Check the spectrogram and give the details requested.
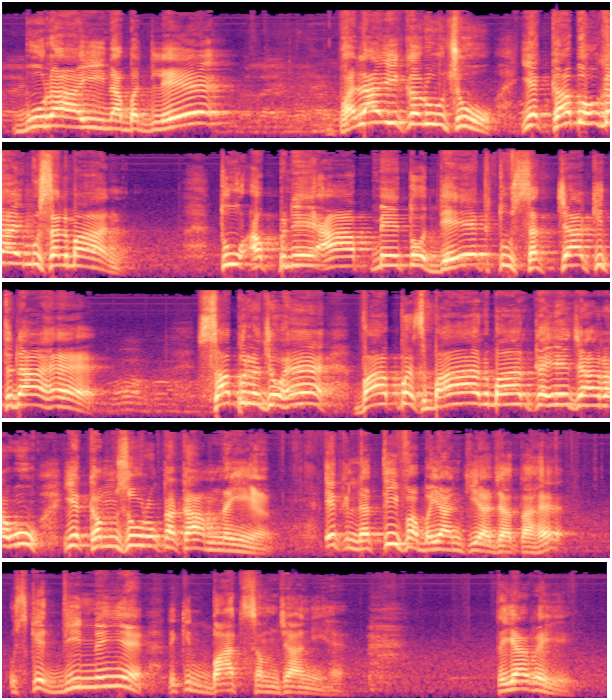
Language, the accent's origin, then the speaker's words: Urdu; India; ہاں, یہ ہمارا ہندوستان ہے عزیز, ہندوستان ہمارا وطن ہے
